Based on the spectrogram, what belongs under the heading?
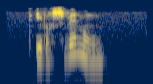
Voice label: "ewwerschwammung", alsace; meteo

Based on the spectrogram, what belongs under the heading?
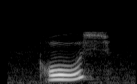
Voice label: "gross", Bas Rhin; vin; grand

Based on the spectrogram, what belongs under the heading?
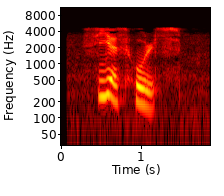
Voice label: "siesholz", Bas Rhin; vin; réglisse

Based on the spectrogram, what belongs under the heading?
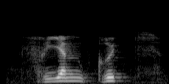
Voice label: "pfriemkrut", Alsace; vin; genêt

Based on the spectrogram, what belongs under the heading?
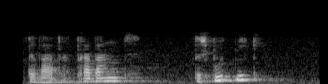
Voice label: "watter trabant", alsace; meteo

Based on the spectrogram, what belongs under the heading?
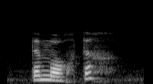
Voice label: "marder", alsace

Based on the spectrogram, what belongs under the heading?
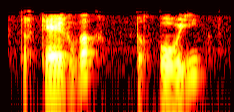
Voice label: "kerwer", alsace; vin; texture

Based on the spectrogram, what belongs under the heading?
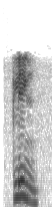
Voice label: "kling", alsace; peche

